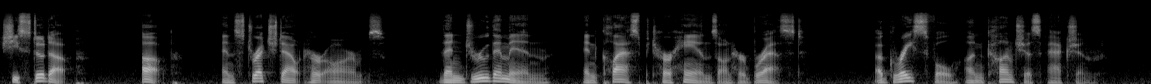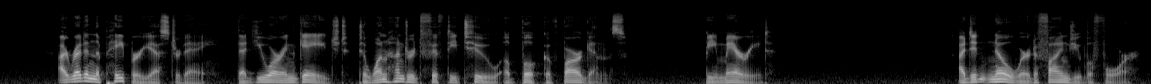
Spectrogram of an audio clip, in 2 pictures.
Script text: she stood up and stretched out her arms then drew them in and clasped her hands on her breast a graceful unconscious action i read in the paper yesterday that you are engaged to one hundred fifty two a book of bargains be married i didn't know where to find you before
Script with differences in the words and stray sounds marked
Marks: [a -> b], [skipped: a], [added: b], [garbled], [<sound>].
she stood up [added: up] and stretched out her arms then drew them in and clasped her hands on her breast a graceful unconscious action i read in the paper yesterday that you are engaged to one hundred fifty two a book of bargains be married i didn't know where to find you before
